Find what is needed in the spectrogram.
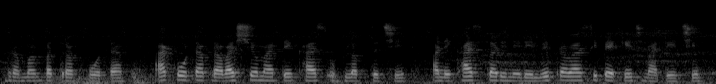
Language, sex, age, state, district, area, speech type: Gujarati, female, 30-45, Gujarat, Kheda, rural, spontaneous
